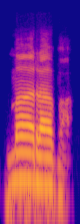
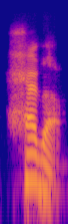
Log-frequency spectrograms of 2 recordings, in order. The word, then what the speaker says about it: مرحبا: So if I write directly marhaba, it sounds like marhaba, maraba, maraba, maraba. And this is the incorrect way of saying that word, marhaba. So how to say? You have to say mar marhaba. Marhaba. It should sounds like two words are connecting each other. Marhaba. It's not a two word, it's a one word, but it should sound like marhaba.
